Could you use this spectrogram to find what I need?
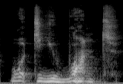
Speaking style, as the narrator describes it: he snapped

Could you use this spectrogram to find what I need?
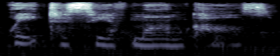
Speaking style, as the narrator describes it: Jess whispered

